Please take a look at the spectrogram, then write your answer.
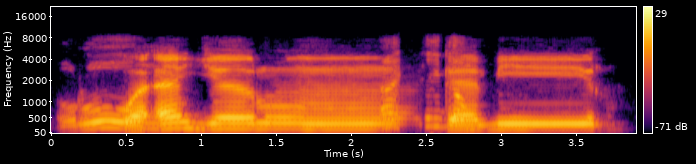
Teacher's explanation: Bunyi ru dulu baru tolak ke hidung. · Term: dua bunyi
